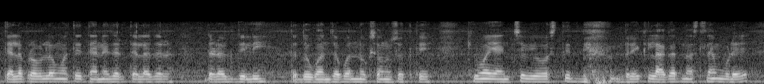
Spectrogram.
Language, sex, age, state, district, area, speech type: Marathi, male, 30-45, Maharashtra, Akola, rural, spontaneous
